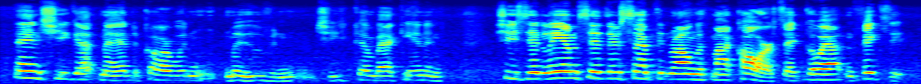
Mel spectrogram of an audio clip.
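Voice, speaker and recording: Over noticeable background noise, a woman with an American accent talks at a fairly slow pace and medium pitch, with ordinary pitch variation. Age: 70s. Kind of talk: interview answer. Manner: slow, hesitant.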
